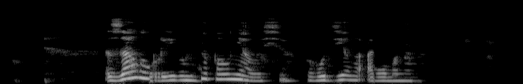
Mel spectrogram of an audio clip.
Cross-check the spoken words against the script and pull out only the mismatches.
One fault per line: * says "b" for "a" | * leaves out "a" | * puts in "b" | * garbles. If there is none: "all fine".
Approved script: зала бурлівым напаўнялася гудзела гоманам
all fine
